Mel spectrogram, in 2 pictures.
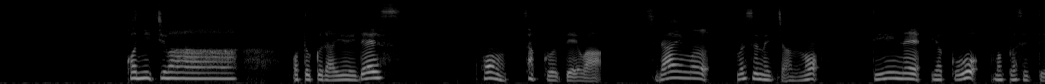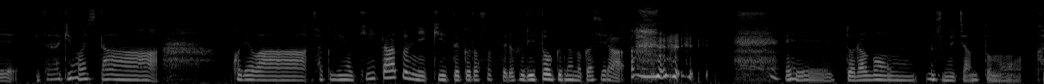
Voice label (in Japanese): フリトーク; モンスター娘とあまあまorハードH～囁き耳舐め/14人増殖/チ〇ポ分裂/咆哮オホ声火噴きSEX～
